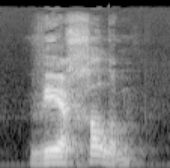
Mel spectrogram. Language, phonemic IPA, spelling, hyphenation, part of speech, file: Dutch, /ˈʋeːr.ɣɑlm/, weergalm, weer‧galm, noun / verb, Nl-weergalm.ogg
- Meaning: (noun) echo; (verb) inflection of weergalmen: 1. first-person singular present indicative 2. second-person singular present indicative 3. imperative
